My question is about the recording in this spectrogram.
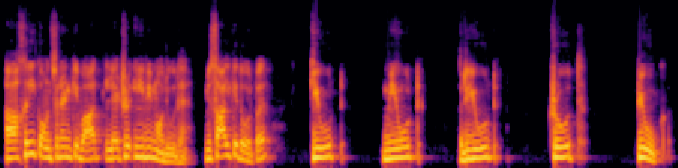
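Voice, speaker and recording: A man teaching English pronunciation, explaining rules and slowly sounding out example words one by one, switching between Hindi-Urdu and English. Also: on the high side, lo-fi sound. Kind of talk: recorded lesson.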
